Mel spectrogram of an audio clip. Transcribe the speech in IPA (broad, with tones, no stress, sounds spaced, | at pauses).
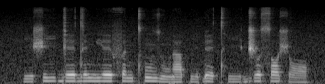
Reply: i˨ ʃ iː˦ ɡ eː˦ d e˦ ŋ j eː˦ f ɛ˦ ŋ tʰ ũ˦ z ũ˨ ɾ a˨ p i˨ ɗ e˦˨ tʰ iː˨ d͡ʒ ʊ˦˨ s ɔ˦ ʃ ɔ˨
